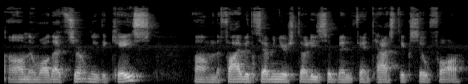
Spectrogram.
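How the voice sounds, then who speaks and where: A man in his thirties with an American accent shares his surgery experience in an informative personal video diary. He talks quickly at a medium pitch with little pitch movement, sounding casual and matter-of-fact.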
